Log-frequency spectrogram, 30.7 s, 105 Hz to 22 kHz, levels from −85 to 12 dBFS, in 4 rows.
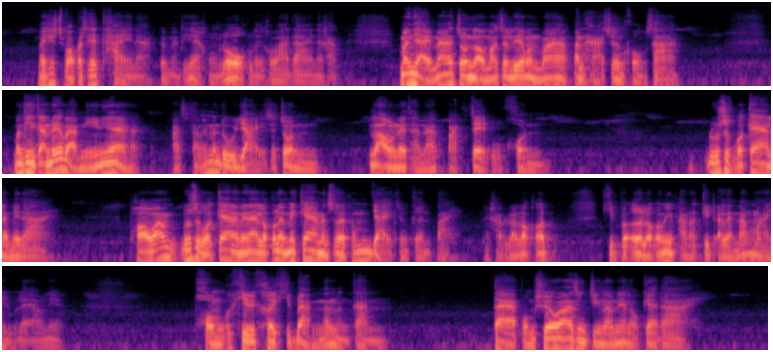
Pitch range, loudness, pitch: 75-115 Hz, -16 LUFS, 95 Hz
